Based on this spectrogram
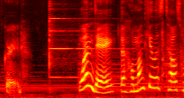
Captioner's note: ringing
